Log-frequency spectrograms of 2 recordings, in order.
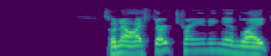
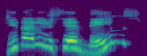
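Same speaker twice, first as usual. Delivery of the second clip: exasperated correction; 13 semitones higher than usual. Retold or imitated. Exaggerated replay of correcting the Italian.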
